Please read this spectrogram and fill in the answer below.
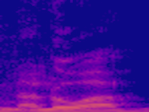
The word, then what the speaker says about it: Sinaloa: Sinaloa, that's correct.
